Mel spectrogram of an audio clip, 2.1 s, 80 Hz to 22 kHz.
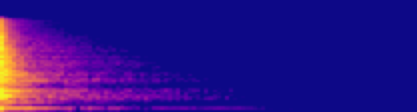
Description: WTIMBALE L1R.wav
